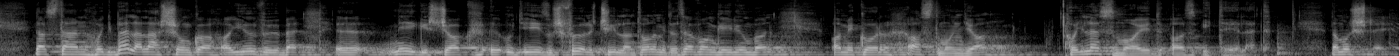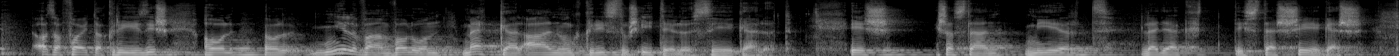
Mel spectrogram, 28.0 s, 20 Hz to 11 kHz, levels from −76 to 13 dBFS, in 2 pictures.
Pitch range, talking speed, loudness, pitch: 115-135 Hz, 95 wpm, -20 LUFS, 125 Hz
